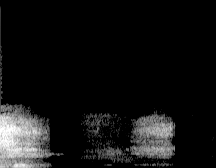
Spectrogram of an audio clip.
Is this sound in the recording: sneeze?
yes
